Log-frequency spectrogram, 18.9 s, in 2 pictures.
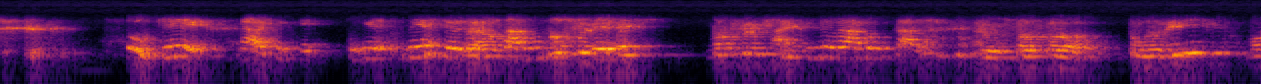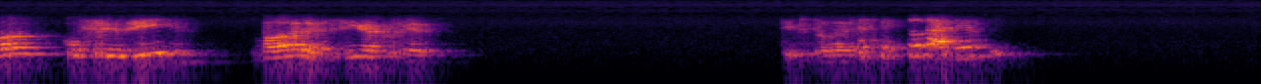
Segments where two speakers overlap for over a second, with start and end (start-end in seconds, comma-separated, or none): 3.4-4.9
